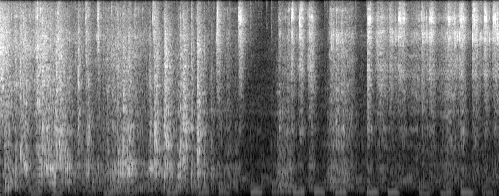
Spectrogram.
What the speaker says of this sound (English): It's like rubber against rubber.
